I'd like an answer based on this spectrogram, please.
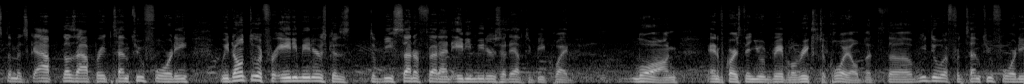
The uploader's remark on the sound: Huntsville Hamfest Live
